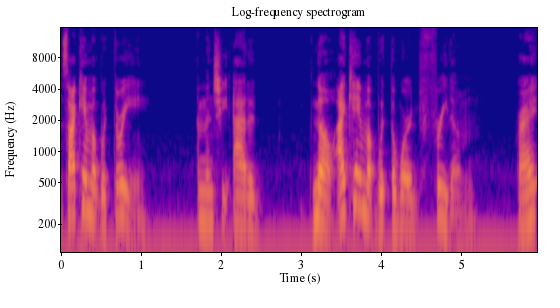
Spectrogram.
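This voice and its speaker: Using vocal fry and very wide pitch swings, a woman with an American accent talks with long, frequent pauses. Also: medium pitch for a woman, moderate pace, very clean recording, silent background. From Boston. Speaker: singer and songwriter. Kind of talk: casual interview chat.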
